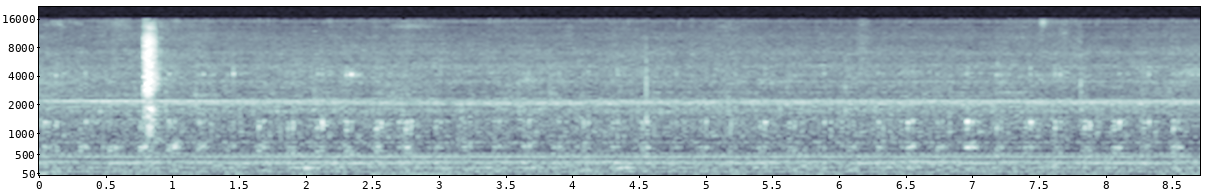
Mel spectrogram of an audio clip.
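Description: Wrap labelling machine running faintly, a steady hum with a light, regular ticking. A brief rustle about a second in.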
